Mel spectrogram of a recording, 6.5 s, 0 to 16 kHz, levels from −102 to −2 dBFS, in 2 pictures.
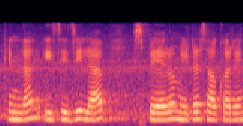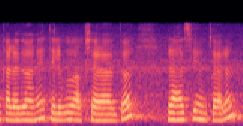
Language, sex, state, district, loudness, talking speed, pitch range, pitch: Telugu, female, Telangana, Mahabubabad, -16 LUFS, 110 wpm, 200-230 Hz, 210 Hz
